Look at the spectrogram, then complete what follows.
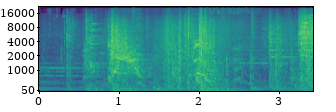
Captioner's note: Emily shouting; glass shattering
